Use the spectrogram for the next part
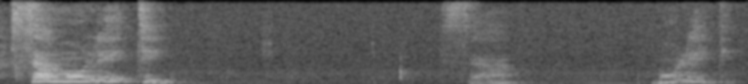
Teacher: гласната и ни помага да чуем много добре беззвучен съгласен т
